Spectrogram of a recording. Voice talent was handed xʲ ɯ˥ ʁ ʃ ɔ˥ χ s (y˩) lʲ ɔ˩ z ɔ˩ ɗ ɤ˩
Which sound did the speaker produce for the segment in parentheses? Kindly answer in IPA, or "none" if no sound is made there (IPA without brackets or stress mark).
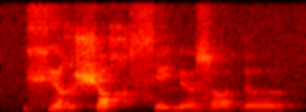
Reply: e˩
